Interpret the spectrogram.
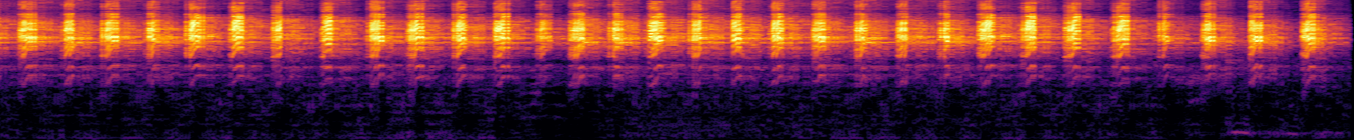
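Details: Sunda bush warbler singing in the tembakan and besetan styles, used as a master recording to train other birds: harsh, buzzy, high bursts repeated about three times a second, steady for ten seconds with no other sounds.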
